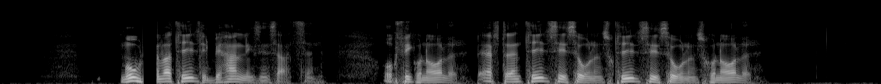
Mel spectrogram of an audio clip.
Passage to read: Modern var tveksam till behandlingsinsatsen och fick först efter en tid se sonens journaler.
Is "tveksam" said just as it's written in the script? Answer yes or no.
no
